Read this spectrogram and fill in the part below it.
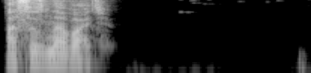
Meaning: to recognize, to fathom, to realize, to be aware
- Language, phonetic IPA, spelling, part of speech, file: Russian, [ɐsəznɐˈvatʲ], осознавать, verb, Ru-осознавать.ogg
